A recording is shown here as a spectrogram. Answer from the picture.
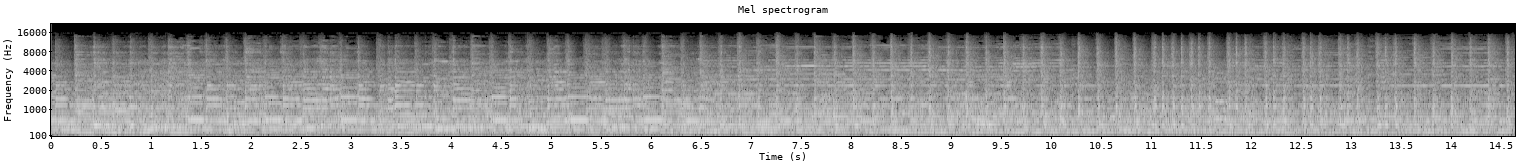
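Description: Live Cretan folk music: a Cretan lyra bowed over plucked lutes strumming an even rhythmic accompaniment, a lively instrumental tune with no singing.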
